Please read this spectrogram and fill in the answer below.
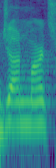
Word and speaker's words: Jon Martz: going to realize that my name John Mars rhymes with John farts and that's going to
